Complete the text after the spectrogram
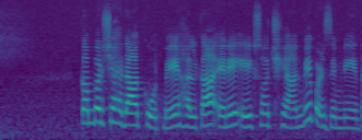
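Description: A young woman speaks calmly and clearly into a microphone, reading out the news.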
